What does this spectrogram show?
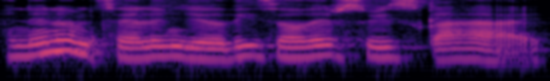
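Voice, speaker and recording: A woman's voice: low-pitched, measured pace, a little mellow. A woman yoga teacher in a reflective personal monologue, earnest and rambling, often saying "you know".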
